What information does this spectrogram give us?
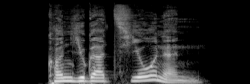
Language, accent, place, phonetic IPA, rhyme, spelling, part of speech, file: German, Germany, Berlin, [ˌkɔnjuɡaˈt͡si̯oːnən], -oːnən, Konjugationen, noun, De-Konjugationen.ogg
- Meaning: plural of Konjugation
